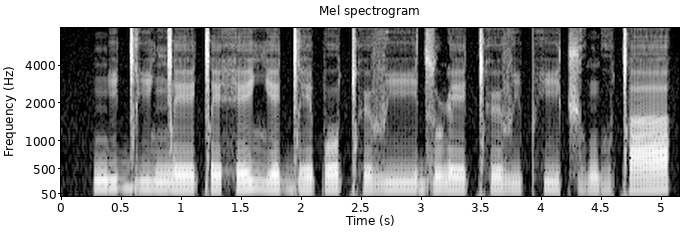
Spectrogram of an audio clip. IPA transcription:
ŋ i ɡ͡ǀ iː ʎ ŋ͡ǀ eː ǀ e h e ʎ e ɡ͡ǀ e p o ǀʰ ʏ v iː d͡z u ɳ eː ǀʰ ʏ v i pʰ i t͡ʃ o̤ ŋ o̤ ǀ aː

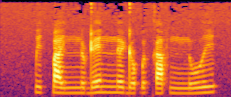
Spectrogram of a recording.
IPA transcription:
k͡p i k͡p a i̯ nː u ɖ e nː ɨ i̯ ɖ o ɓ ɵ k a f nː u i̯

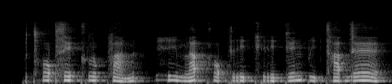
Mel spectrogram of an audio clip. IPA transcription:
tʰ ɔ˦˥ ʔ s e˦˥ ʔ kʰ l o˦˥ k̚ f a˩˦ n | h iː˨˩ m l a˥˩ ʔ kʰ ɔ˨˩ ʔ k r i˦˥ ʔ kʰ r i˨˩ ʔ k e˥˩ n p i˨˩ ʔ tʰ a˦˥ ʔ d ɛː˥˩

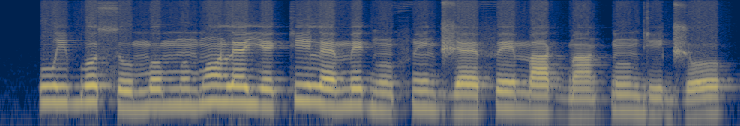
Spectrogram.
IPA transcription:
w i˧ b o˧ s u˨ m o˧ m ũ˧ b ɔ̃˦ l ɛ˦ j e˧ k i˦ l ɛ˧ m e˧ ɡ ũ˨ f ĩ˧ d͡ʒ ɛ˧ f e˦ m a˧ ɡ͡b ã˨ k͡p ũ˧ ɡ i˨ d͡ʒ o˨˦

